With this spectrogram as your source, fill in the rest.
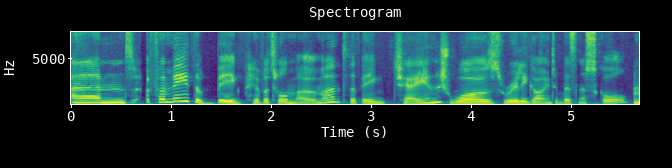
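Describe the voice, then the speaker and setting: This woman has an English accent and lively intonation. She talks at a moderate pace against a quiet background. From England. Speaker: venture capital investor. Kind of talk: podcast interview.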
